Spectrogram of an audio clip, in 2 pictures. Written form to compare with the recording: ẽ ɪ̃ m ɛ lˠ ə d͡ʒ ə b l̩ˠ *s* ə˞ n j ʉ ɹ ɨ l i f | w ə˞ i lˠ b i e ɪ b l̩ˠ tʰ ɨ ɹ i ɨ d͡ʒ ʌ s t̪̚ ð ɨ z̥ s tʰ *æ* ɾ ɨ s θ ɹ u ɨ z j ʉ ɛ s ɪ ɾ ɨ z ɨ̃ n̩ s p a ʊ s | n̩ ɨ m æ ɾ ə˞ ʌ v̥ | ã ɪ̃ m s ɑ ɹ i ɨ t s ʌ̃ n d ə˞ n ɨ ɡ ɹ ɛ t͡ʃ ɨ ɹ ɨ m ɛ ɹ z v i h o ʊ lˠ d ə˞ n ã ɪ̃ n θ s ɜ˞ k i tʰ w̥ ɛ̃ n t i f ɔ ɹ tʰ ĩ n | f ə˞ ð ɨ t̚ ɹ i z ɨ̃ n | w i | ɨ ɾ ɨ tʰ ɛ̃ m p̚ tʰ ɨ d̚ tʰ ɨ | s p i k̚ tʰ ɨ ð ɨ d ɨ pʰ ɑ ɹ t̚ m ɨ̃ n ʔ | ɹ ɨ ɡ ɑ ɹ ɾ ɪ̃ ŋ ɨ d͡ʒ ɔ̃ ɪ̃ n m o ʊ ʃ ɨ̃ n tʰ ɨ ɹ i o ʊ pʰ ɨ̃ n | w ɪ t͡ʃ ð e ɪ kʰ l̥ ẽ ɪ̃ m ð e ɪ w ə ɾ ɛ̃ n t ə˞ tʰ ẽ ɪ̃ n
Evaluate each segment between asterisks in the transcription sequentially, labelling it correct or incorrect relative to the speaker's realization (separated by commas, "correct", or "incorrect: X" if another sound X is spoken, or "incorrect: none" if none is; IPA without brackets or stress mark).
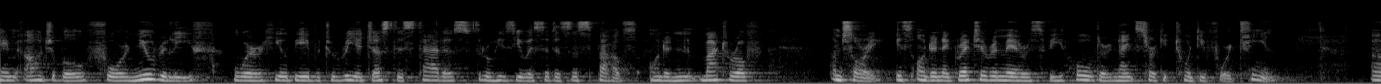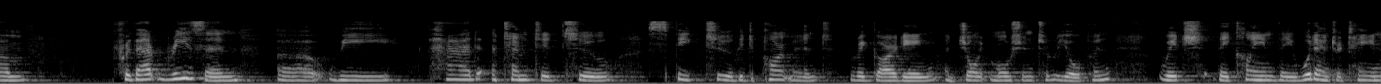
incorrect: f, correct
